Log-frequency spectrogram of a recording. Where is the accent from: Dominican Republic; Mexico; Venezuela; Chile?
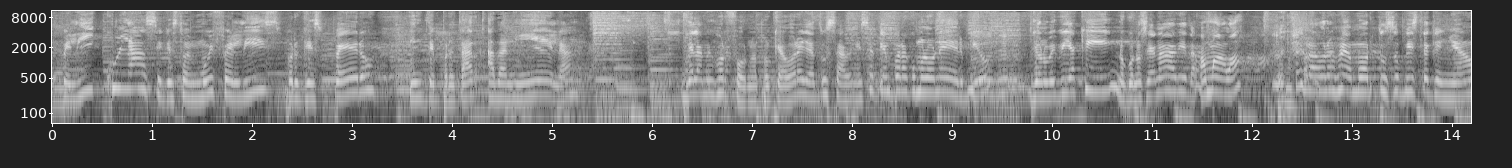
Dominican Republic; moved away; also born or lived in Puerto Rico; me ha dado este país, el retorno, el yo poder volver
